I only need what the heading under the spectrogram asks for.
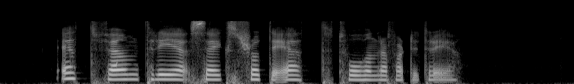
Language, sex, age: Swedish, female, 41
